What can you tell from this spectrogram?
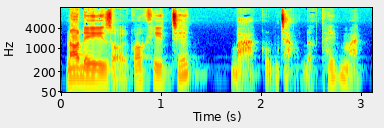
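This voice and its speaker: A man narrating an audiobook story in an expressive storytelling manner. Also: on the low side, moderate pace, breathy edge.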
